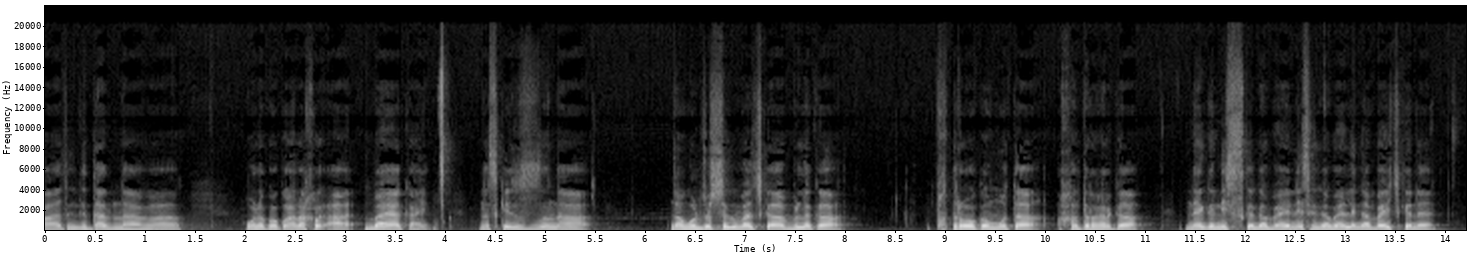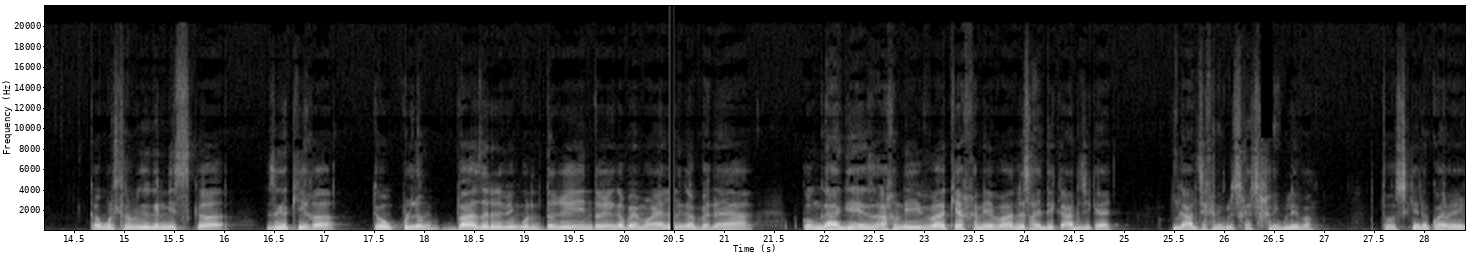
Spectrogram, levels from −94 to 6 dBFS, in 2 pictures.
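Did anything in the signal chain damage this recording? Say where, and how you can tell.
Yes. Codec stage, corrupt frame muted: sound drops abruptly to silence from 20.46 to 20.55 s, consistent with one rejected frame replaced by silence while timing holds.

Codec stage again, corrupt frame decoded: a short glitch at 26.33 to 26.40 s, peaking around -20 dBFS, where a few damaged frames were decoded with misplaced spectral energy.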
